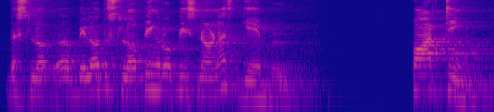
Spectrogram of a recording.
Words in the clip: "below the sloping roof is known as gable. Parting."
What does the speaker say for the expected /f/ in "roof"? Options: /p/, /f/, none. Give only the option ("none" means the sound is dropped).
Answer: /p/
